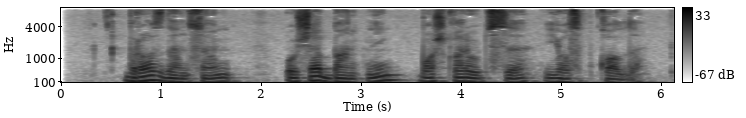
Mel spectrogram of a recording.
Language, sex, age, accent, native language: Uzbek, male, 19-29, Surxondaryo, Uzbek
